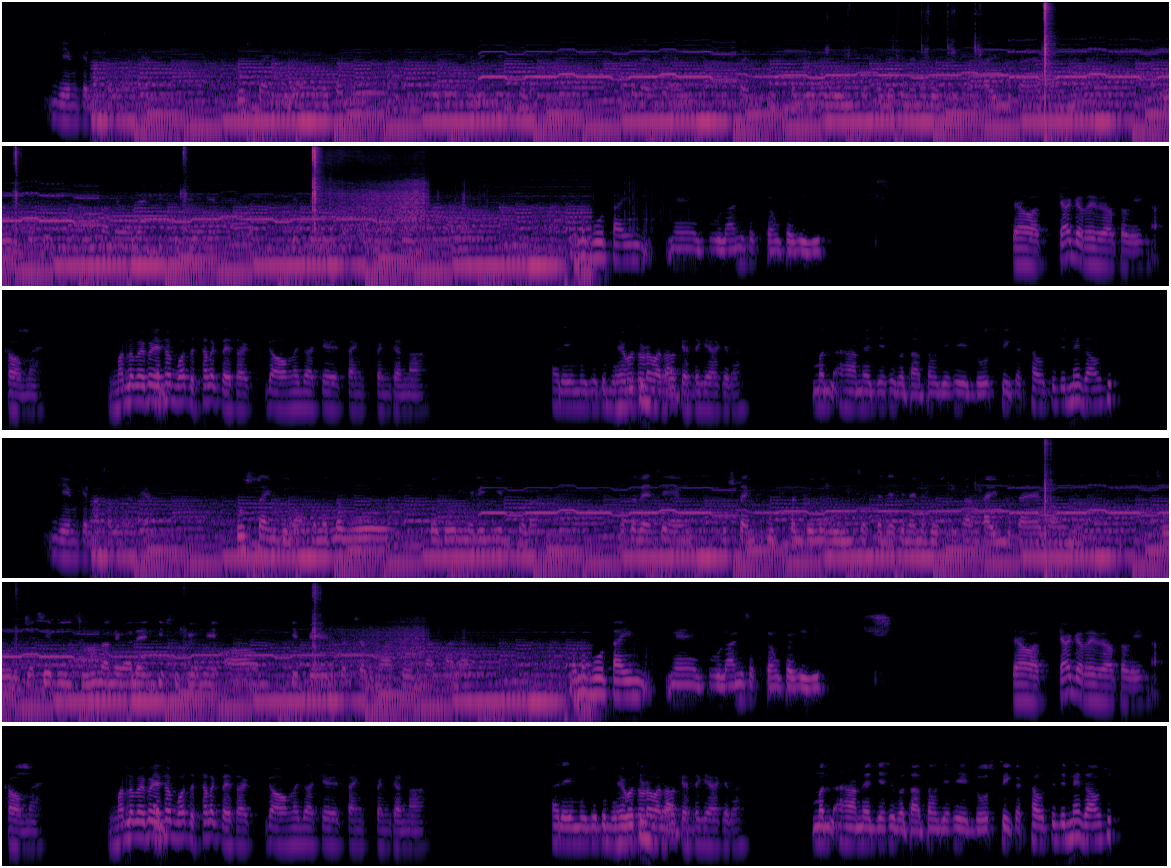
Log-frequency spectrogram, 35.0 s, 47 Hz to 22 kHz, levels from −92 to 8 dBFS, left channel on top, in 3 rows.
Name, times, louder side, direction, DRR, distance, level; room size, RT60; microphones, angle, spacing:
voice 1, 0.4-1.6 12.5-12.7 21.8-23.7 24.4-27.6 29.5-30.8, right 1 dB, 15° right, 0.6 m, -56 dB
sound 1, 0.9-17.6, left 2 dB, 25° left, 0.7 m, -51 dB
voice 2, 2.3-4.0 4.3-5.4 6.2-10.9 11.5-16.4 17.3-19.9 20.3-20.6 23.5-23.6 24.8-25.0 28.8-30.3 31.4-34.4, right 5 dB, 90° right, 0.5 m, -56 dB
Fire, 8.2-8.5 8.9-9.8 10.4-10.6 11.2-11.3 11.8-12.0 13.5-13.7 14.2-14.3 14.7-16.5 17.6-18.5, left 15 dB, 65° left, 0.5 m, -46 dB
10.0 x 5.3 x 5.5 m
head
